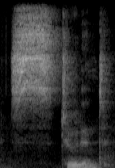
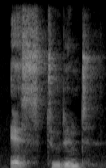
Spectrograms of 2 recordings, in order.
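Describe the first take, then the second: First: The word starts directly with the s sound. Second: An extra e vowel comes before the s. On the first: The speaker calls it right. "say student" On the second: The speaker calls it wrong. "Don't say a student"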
